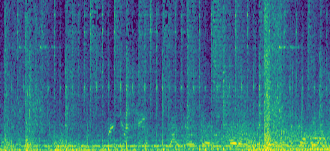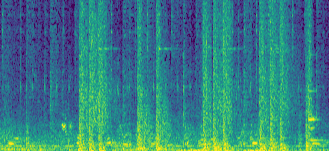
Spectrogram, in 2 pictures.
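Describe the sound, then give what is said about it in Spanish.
Rifle gunfire during a police stop of a pickup truck: harsh, rapid cracks in dense bursts, heaviest in the later seconds, over a constant noisy background with voices mixed in. “Cuando los oficiales abordan la camioneta, el conductor saca un rifle y comienza a disparar.”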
